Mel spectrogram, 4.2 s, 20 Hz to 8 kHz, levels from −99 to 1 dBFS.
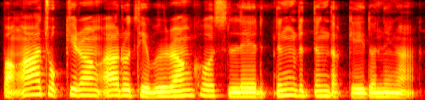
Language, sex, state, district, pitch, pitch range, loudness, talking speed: Garo, male, Meghalaya, West Garo Hills, 155 Hz, 130-170 Hz, -15 LUFS, 115 wpm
